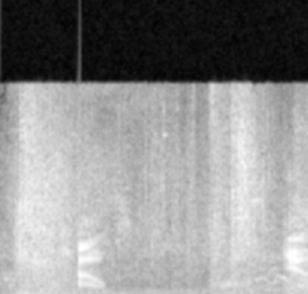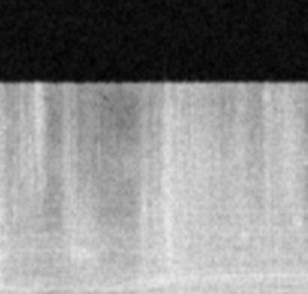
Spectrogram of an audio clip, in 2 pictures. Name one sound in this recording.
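Heavy metal weapons clash and strike.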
